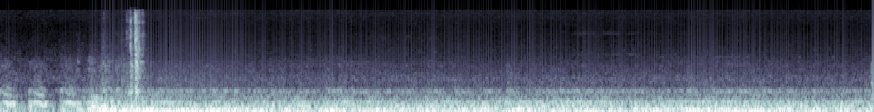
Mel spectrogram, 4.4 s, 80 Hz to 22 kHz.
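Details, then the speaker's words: BMW X3 2.0d diesel, cold start after sitting about a week and a half, engine and glow plug lights on, intake noise complaint: catches and idles slightly lumpy for a few seconds, then smooths out. "Okay, a little bit lumpy. No, now it's running fine."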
